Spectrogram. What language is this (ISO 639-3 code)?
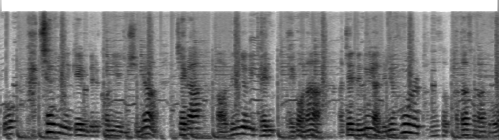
kor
